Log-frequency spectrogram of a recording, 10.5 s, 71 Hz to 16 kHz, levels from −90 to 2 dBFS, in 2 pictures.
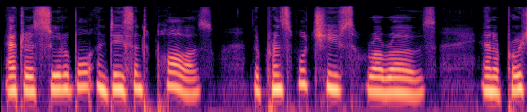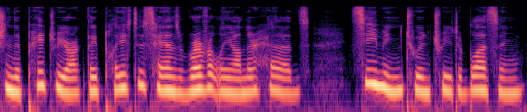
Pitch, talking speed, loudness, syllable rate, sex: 205 Hz, 155 wpm, -16 LUFS, 5.1 syllables/s, female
